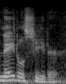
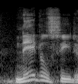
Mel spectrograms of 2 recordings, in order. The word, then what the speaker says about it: Knoedelseder: I pronounce it Knoedelseder. Knoedelseder.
